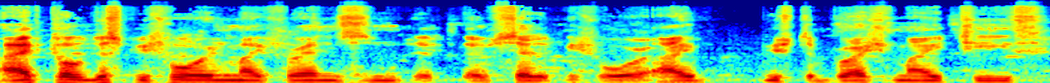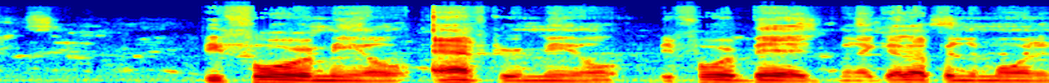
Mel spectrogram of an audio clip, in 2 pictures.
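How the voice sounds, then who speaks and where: A man speaks at a moderate pace with an American accent, his pitch fairly low and his intonation fairly even. The sound is dry and close, with no echo. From South Boston. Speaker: live streamer. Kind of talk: casual chat. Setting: live stream.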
